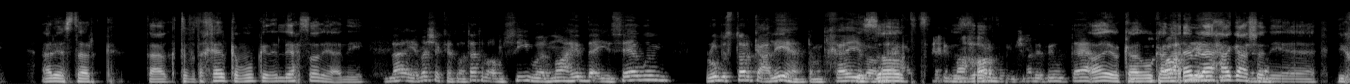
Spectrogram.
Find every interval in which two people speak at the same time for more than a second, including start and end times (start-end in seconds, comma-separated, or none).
8.5-10.0, 10.9-12.8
